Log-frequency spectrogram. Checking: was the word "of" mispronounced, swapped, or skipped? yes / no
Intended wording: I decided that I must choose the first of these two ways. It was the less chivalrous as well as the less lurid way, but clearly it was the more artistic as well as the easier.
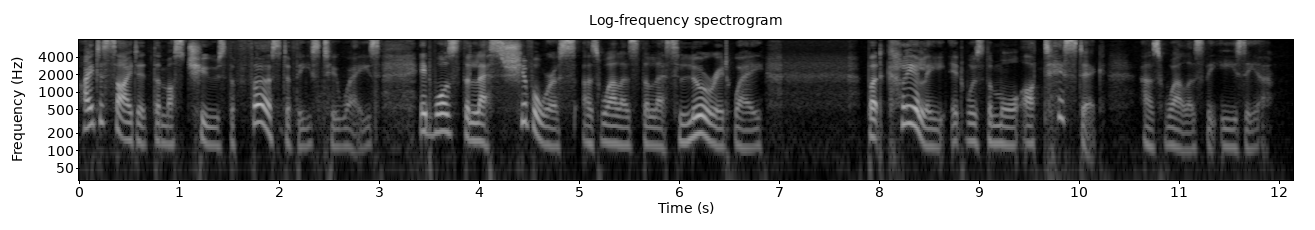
no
